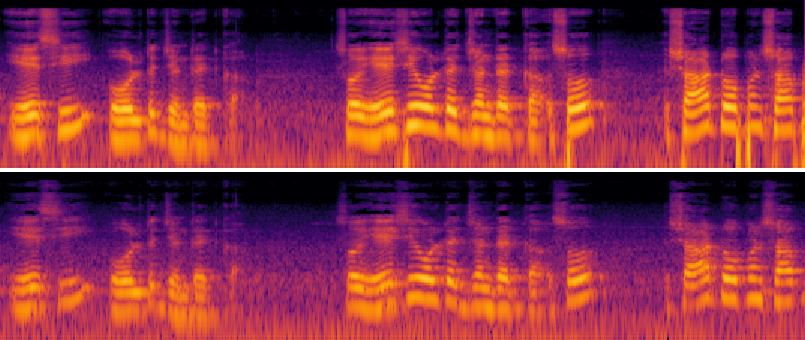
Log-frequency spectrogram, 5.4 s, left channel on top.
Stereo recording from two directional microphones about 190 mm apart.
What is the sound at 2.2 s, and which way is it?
Speech, 35° left (ahead or behind).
